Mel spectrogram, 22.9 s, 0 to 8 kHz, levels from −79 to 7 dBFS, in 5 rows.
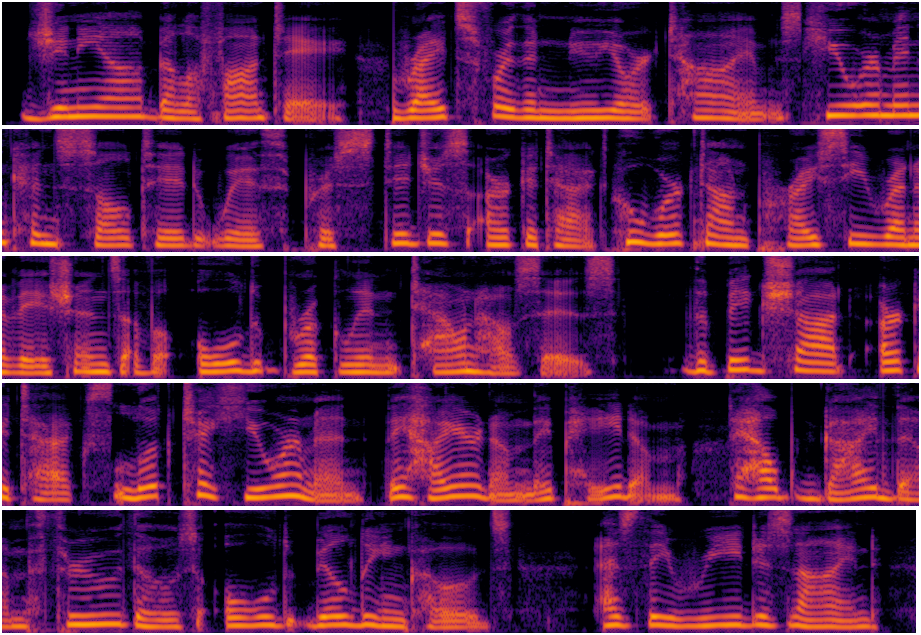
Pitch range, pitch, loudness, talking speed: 175-220 Hz, 195 Hz, -19 LUFS, 125 wpm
